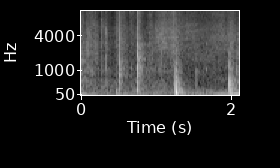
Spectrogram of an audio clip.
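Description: A closed ring budget binder being handled and put down on a desk: a couple of light clicks, then a dull thump a little past a second in, the loudest sound, and another knock near the end as it is stood upright among other binders.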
